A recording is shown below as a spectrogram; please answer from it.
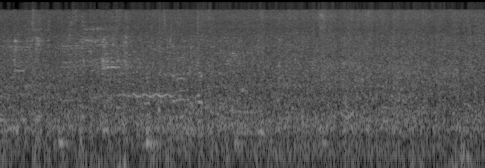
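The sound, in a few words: ocean waves coming in at high tide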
